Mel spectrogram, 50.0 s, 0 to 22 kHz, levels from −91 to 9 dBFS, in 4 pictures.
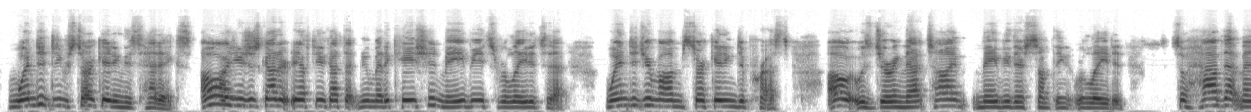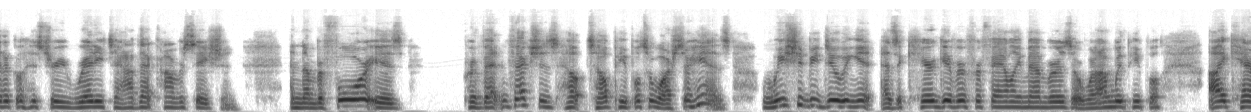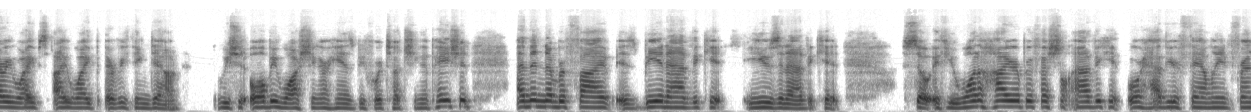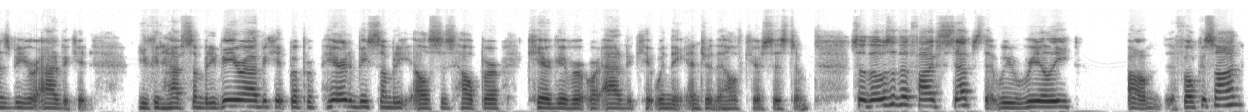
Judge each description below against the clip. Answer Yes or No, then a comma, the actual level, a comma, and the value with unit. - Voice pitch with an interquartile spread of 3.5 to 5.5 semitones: Yes, average, 4.3 semitones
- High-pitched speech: Yes, high, 200 Hz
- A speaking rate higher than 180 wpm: Yes, average, 195 wpm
